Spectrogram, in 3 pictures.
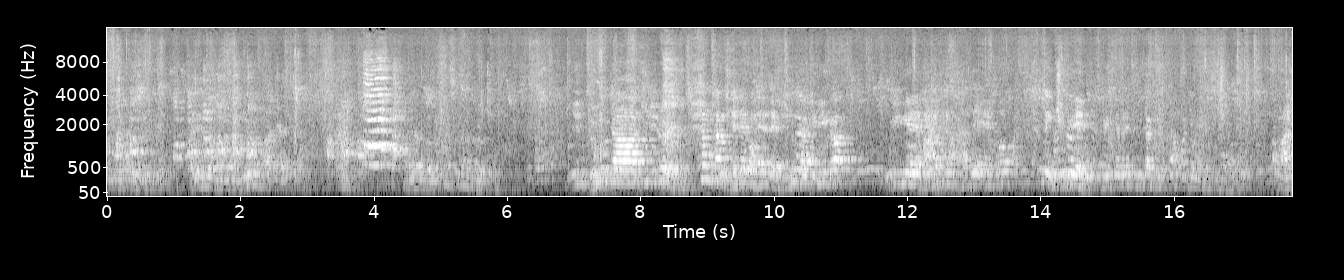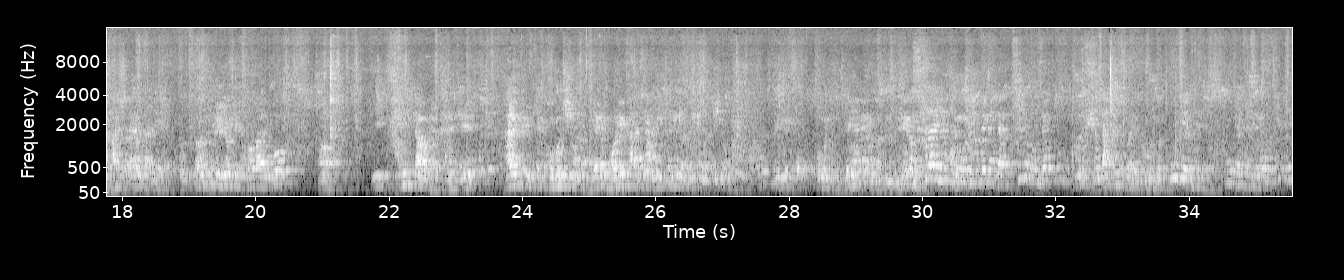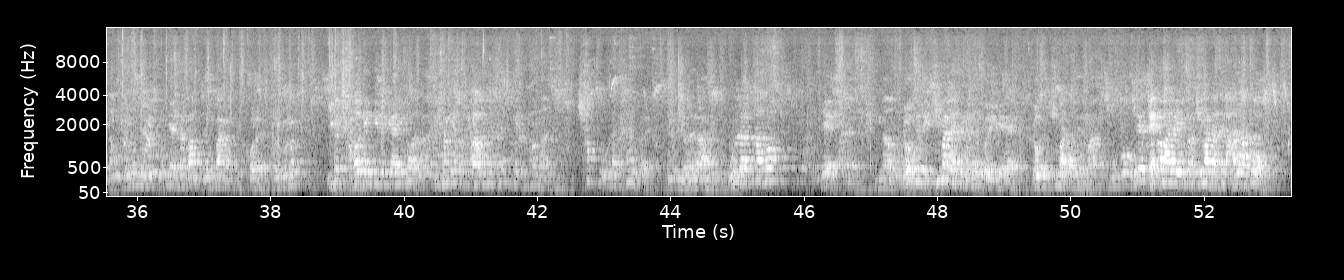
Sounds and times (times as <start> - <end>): Speech: 4.3 - 53.2.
